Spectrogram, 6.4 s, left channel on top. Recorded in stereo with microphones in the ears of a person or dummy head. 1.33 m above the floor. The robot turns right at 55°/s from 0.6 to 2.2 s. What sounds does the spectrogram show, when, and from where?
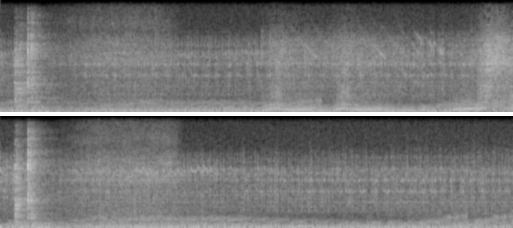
0.2 s a door slam: 5° right (ahead or behind), 6.5 m; by 0.8 s 5° left (ahead or behind), 6.5 m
